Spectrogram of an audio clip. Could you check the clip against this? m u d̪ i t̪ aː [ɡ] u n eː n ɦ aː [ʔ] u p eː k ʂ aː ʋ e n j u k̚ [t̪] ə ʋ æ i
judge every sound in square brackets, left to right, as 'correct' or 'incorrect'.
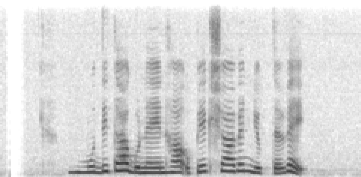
correct, correct, correct

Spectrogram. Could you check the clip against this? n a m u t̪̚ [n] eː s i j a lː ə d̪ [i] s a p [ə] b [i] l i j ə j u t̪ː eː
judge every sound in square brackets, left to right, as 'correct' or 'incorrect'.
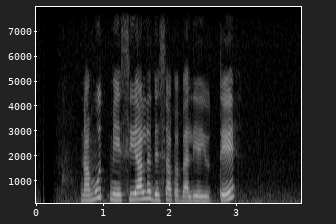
incorrect, incorrect, correct, incorrect

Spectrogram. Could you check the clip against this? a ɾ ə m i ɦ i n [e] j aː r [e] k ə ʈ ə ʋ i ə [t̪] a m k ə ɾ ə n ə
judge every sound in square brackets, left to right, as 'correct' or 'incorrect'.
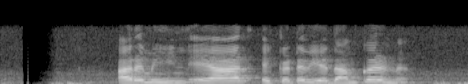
correct, correct, incorrect

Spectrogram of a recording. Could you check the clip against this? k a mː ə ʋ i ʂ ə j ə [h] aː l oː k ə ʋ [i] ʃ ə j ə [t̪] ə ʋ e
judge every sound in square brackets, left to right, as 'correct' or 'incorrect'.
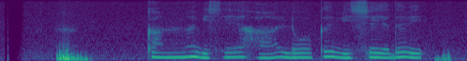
correct, correct, incorrect

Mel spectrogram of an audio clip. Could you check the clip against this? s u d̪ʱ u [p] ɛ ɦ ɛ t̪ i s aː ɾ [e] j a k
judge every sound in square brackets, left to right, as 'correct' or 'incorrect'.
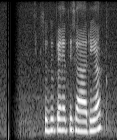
correct, incorrect

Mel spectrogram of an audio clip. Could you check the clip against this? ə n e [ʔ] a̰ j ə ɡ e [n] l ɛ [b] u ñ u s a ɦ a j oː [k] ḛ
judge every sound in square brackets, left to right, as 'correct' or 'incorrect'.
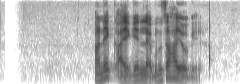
incorrect, correct, correct, incorrect

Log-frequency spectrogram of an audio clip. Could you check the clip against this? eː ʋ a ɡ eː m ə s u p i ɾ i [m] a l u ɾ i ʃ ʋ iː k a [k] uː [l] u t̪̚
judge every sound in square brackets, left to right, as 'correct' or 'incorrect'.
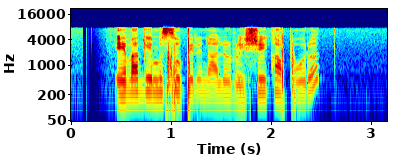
incorrect, incorrect, incorrect

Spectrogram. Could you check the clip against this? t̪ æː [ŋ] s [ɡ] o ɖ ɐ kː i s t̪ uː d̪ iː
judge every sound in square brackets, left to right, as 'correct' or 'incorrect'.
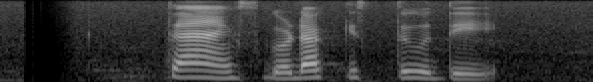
correct, correct

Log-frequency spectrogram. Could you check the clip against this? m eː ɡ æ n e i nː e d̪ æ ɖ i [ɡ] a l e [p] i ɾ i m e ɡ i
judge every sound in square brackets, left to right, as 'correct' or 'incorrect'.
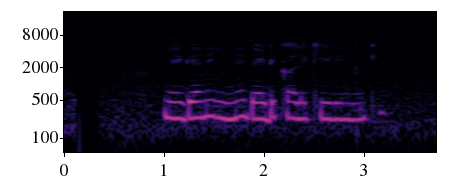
incorrect, incorrect

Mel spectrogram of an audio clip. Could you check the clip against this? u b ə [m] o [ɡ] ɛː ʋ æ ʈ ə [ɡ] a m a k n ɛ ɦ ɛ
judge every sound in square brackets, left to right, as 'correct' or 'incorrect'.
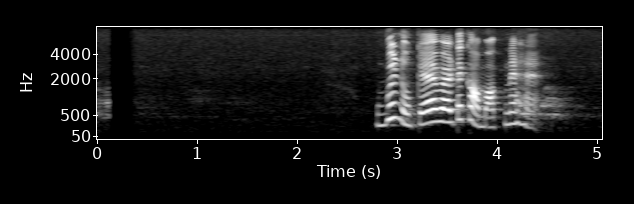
incorrect, incorrect, incorrect

